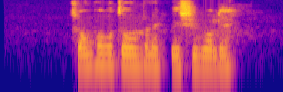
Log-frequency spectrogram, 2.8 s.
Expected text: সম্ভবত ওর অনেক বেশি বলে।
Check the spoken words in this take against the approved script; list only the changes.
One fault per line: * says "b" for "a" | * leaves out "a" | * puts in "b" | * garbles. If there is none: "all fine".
all fine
